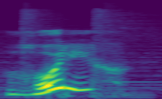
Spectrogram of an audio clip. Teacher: в слові горіх останній звук твердий приголосний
